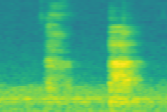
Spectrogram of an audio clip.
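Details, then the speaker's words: Two soft, airy snorting breaths from a sleeping Pomeranian dog: light snoring in deep sleep. "Y'all can hear but my Pomeranian is really having a good sleep. There he is snoring. Y'all hear that?"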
